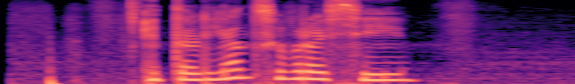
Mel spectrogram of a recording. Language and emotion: Russian, neutral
